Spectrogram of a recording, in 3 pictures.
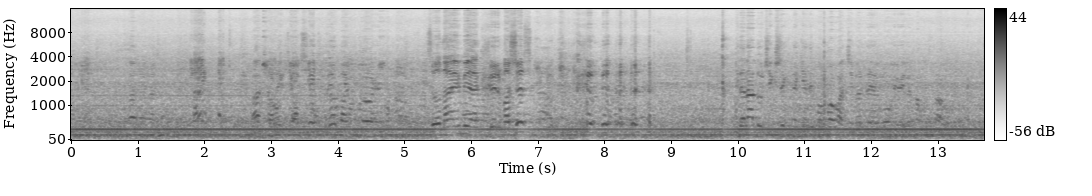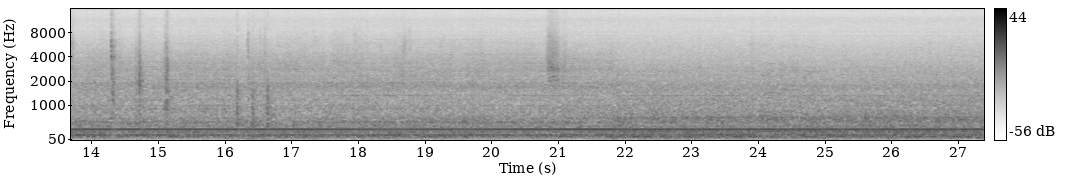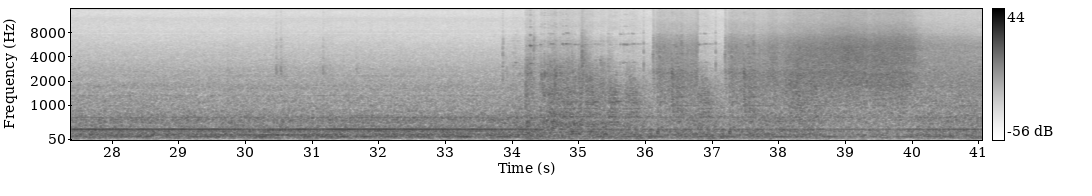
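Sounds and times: ship machinery drone: 0.0 - 41.0
loud rush of noise: 36.2 - 41.0.

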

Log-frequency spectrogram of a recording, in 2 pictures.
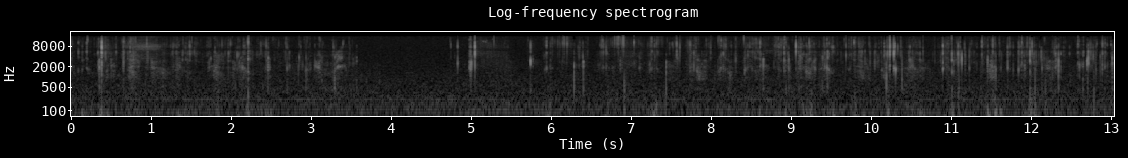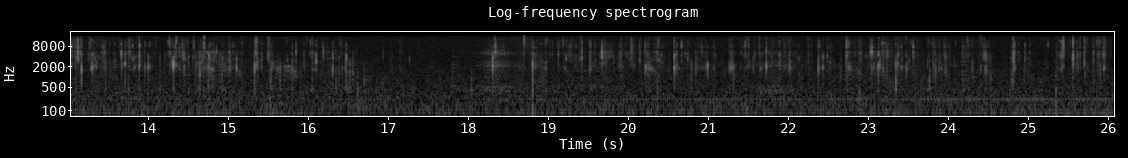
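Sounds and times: cat chewing food: 0.0 - 3.6, 4.8 - 17.4, 18.1 - 26.0.

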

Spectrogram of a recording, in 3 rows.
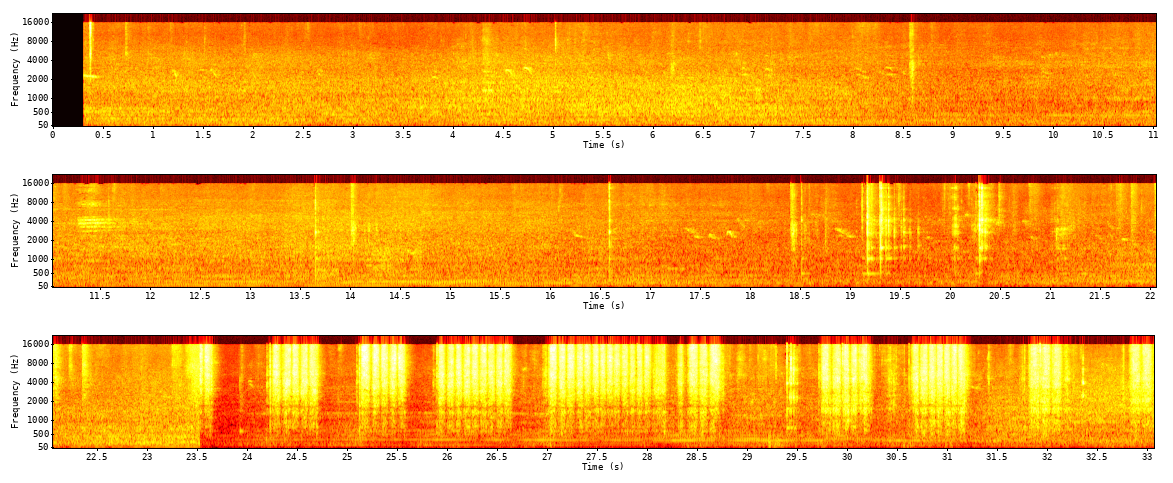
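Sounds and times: chisel on concrete floor: 23.5 - 33.0.

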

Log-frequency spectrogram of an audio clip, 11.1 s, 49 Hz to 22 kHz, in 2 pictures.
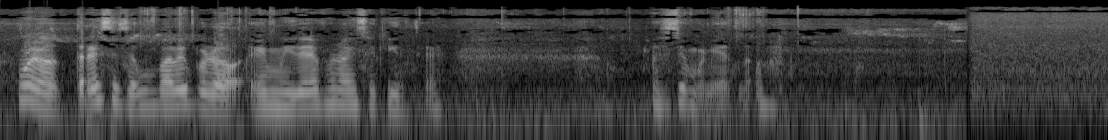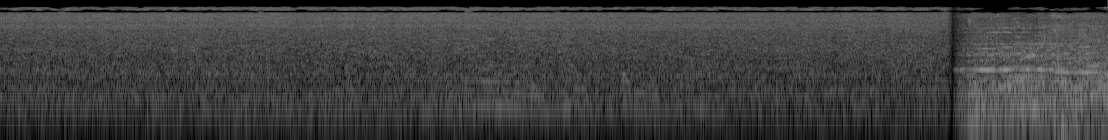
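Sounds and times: steady rushing hiss: 4.8 - 10.3.

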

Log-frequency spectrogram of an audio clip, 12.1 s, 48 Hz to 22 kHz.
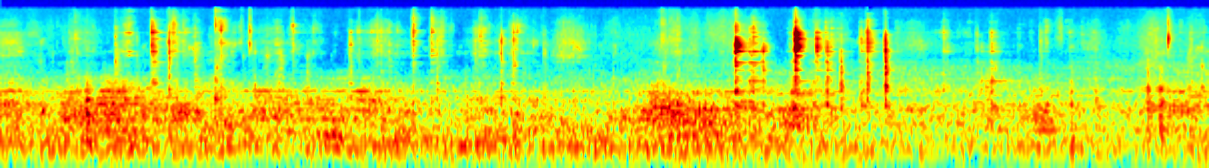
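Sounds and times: metallic clicks and rattles: 7.3 - 10.6.

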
